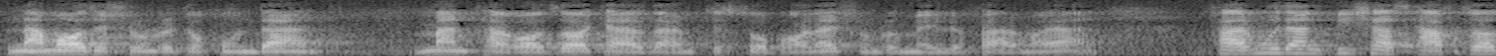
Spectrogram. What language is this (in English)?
Persian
